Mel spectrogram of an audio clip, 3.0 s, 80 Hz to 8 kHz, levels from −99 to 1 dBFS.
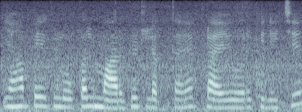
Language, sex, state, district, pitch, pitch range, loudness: Hindi, female, Chhattisgarh, Raipur, 220 Hz, 205-235 Hz, -16 LUFS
